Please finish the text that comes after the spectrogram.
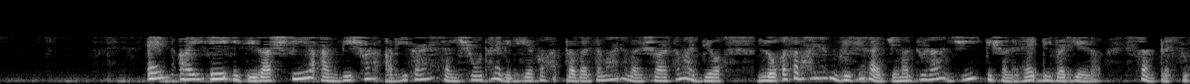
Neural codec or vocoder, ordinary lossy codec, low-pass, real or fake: vocoder, 22.05 kHz, 80 mel bands, HiFi-GAN; MP3, 16 kbps; 3.6 kHz; fake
